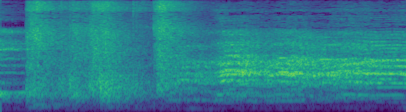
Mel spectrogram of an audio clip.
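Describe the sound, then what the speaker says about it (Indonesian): A seated audience at an indoor session claps together three times, a few quick group claps followed by a sustained rattle of hands and crowd noise, loud and near. "Tepuk tiga kali."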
